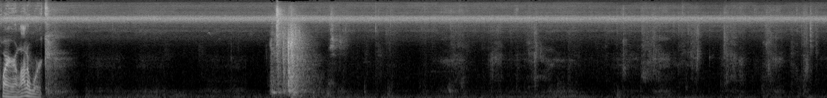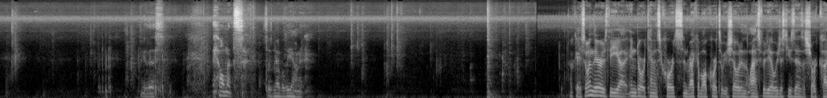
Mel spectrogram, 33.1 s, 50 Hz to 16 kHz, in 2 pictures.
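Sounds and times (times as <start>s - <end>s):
footsteps on concrete floor: 7.2s - 11.5s, 12.1s - 20.8s
crunching scuff: 12.3s - 21.8s.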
